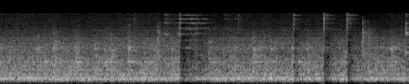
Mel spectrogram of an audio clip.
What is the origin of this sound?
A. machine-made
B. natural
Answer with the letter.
B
